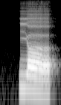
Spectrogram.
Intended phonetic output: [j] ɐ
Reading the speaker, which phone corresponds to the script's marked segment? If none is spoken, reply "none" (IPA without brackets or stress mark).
j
